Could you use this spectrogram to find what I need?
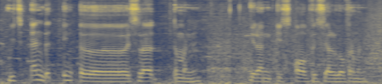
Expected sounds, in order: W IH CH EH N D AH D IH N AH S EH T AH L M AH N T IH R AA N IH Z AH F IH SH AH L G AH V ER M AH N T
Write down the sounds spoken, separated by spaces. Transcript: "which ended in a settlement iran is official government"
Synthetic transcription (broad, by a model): W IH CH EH N D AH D IH N AH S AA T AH M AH N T IH R AA N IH S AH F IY S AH L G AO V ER M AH N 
